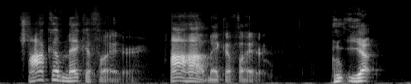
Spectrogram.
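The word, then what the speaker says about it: Hacha Mecha Fighter: springish feeling, and that's, I believe it's pronounced Haka Mecha Fighter. Haka Mecha Fighter.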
